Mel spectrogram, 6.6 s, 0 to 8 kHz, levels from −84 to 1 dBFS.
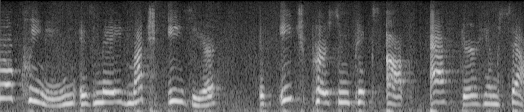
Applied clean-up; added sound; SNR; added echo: none; none; none; none.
